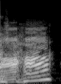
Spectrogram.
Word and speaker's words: Aja: I'm not going to be able to pronounce David's last name correctly. David Aja. Aha.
